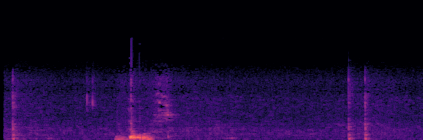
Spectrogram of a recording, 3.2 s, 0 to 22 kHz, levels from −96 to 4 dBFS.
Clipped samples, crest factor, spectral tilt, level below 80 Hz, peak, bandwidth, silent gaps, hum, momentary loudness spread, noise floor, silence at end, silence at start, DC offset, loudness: under 0.1%; 26 dB; -4.5 dB/octave; -84 dBFS; -18 dBFS; 13 kHz; none; none; 28 LU; -65 dBFS; 0.4 s; 0.1 s; under 0.1%; -39 LUFS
